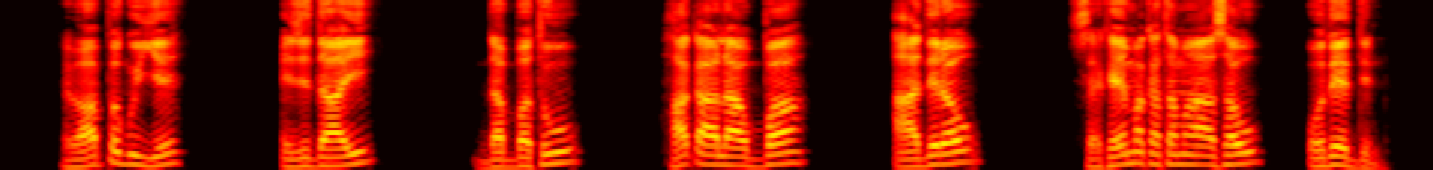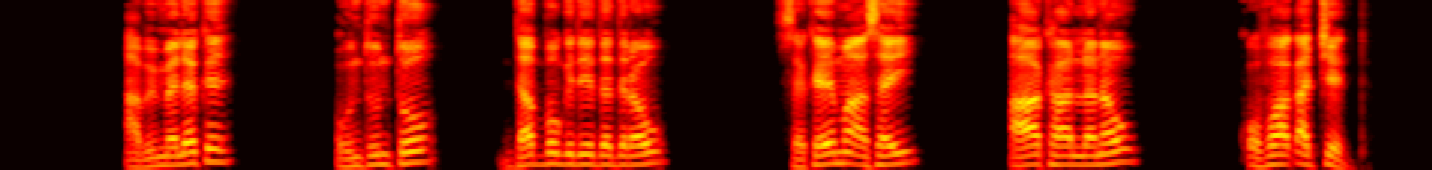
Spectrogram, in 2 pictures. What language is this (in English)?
Dawro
